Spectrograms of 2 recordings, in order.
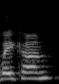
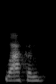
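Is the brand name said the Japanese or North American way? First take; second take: North American; Japanese. First: It is pronounced the common North American way. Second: It is pronounced the original Japanese way. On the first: The speaker calls it wrong. "everyone pronounces it Wacom" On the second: The speaker calls it right. "it's Japanese"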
